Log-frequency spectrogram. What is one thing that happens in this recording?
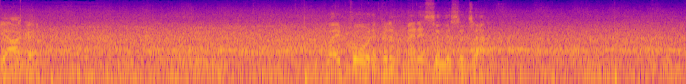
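A stadium crowd roars steadily.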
